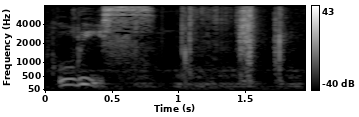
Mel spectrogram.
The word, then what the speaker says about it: Lyse: lease I think right she pronounced say my name like l-e-e-s-e she put please right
